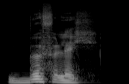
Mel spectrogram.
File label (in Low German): "böffeleg", kaevels platt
